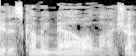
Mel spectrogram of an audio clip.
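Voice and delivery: ordinary talk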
